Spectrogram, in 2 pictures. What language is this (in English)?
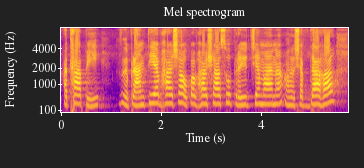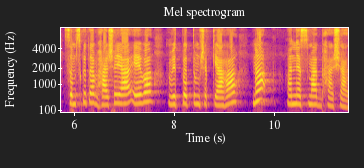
Sanskrit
